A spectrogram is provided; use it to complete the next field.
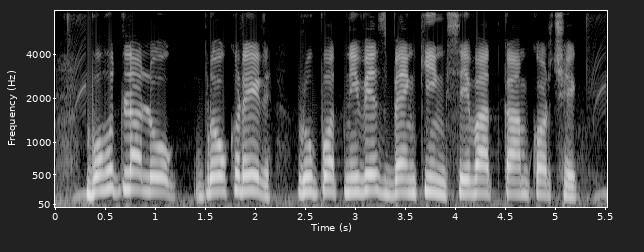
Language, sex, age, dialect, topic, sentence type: Magahi, male, 18-24, Northeastern/Surjapuri, banking, statement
